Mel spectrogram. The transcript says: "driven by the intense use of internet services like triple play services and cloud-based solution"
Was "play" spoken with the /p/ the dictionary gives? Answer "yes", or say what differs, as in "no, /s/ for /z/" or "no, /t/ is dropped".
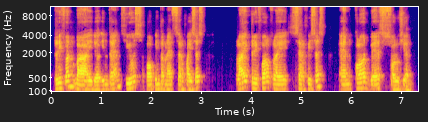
no, /f/ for /p/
